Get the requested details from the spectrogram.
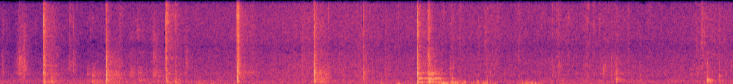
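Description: A hammer strikes wood with sharp, repeated knocks.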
